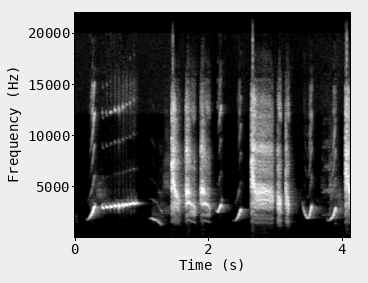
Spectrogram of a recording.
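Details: Clear long-tailed shrike lure song in roll speed and roll tembak styles: a rising trilled whistle, then scratchy buzzes, a loud harsh rasp and several short upslurred whistles in a varied, fast sequence.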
